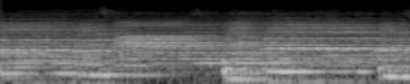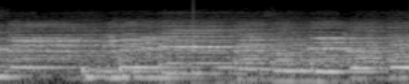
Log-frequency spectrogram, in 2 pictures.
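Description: Choir singing a Marian hymn, held sung notes over an instrumental accompaniment whose bass line moves about once a second.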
